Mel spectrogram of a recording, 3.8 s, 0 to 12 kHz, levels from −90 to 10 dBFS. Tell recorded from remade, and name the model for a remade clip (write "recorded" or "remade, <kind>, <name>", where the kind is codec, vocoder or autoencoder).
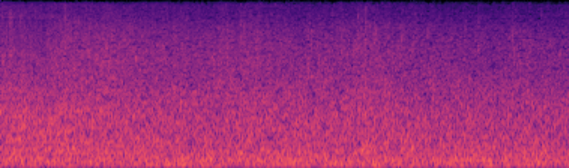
recorded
